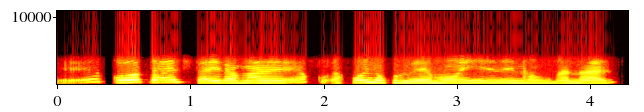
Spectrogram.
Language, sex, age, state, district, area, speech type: Assamese, female, 18-30, Assam, Nalbari, rural, conversation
